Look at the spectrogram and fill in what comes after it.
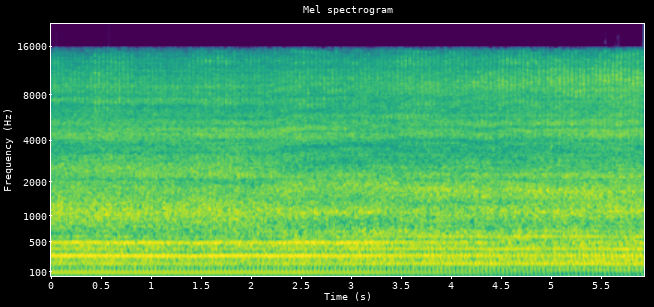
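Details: Craftsman push mower with Briggs engine, after carb diaphragm replacement (thicker diaphragm doubled, gas leak stopped) and service: smooth, steady drone at constant speed, no surging, misfires or stumbles; normal running.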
